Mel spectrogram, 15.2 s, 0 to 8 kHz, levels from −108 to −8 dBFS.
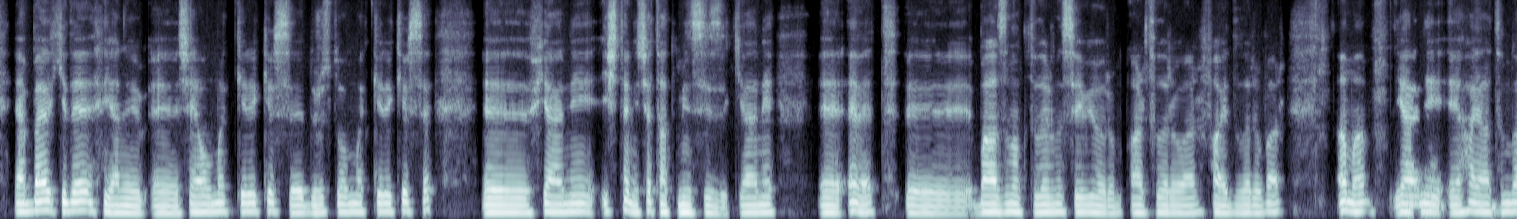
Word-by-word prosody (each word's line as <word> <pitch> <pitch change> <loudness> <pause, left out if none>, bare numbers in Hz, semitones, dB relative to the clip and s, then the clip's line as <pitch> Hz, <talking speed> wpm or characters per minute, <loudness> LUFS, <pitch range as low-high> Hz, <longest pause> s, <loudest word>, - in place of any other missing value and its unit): ya, 115 0 +3
belki 125 -1 +4
de 125 -1 +3
yani, 100 -3 +2
eee, 95 0 0
şey 105 +3 -1
olmak 110 +2 +1
gerekirse, 115 -4 0
dürüst 100 +2 -2
olmak 110 0 -1
gerekirse, 115 +3 -1 0.5
eee, 100 -1 +4
yani 110 0 +2
içten 115 +2 0
içe 100 +5 0
tatminsizlik. 100 -5 -1
Yani, 100 +1 +1 0.4
eee, 100 0 +1
evet, 110 -2 -1
eee, 90 -2 -1
bazı 110 +2 +3
noktalarını 105 0 0
seviyorum. 100 -2 0
Artıları 100 0 -1
var, 100 +1 -1
faydaları 95 -1 -1
var 110 0 -2 0.5
ama 120 -1 +2 0.2
yani, 110 +1 +2
eee, 100 0 -1
hayatımda 110 +1 0
105 Hz, 125 wpm, -20 LUFS, 100-110 Hz, 0.5 s, belki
